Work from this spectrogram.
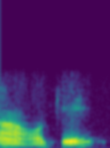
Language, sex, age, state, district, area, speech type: Tamil, male, 18-30, Tamil Nadu, Thanjavur, rural, conversation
